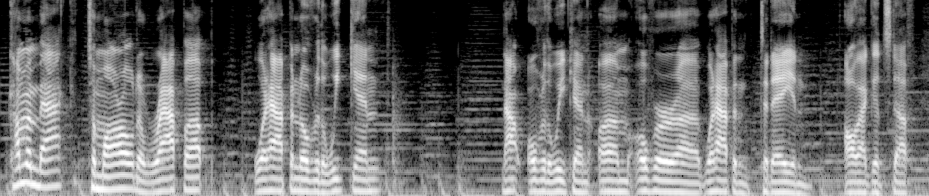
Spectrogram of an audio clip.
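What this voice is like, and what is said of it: Tired, worn-out voice. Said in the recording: “I'm very tired. My voice is tired. I've been podcasting for over 6 hours today.”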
